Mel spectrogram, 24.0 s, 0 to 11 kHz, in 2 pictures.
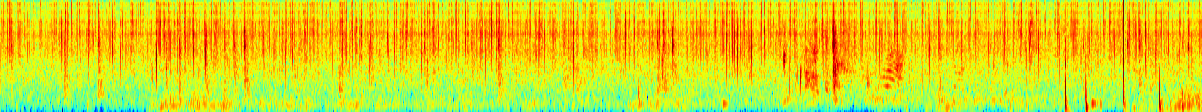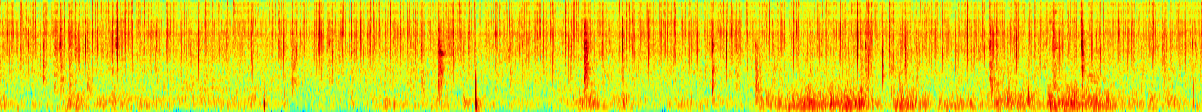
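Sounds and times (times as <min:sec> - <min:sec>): hailstones ticking: 0:00.0 - 0:24.0
rain pattering: 0:00.0 - 0:24.0
low rumble: 0:07.7 - 0:19.1.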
